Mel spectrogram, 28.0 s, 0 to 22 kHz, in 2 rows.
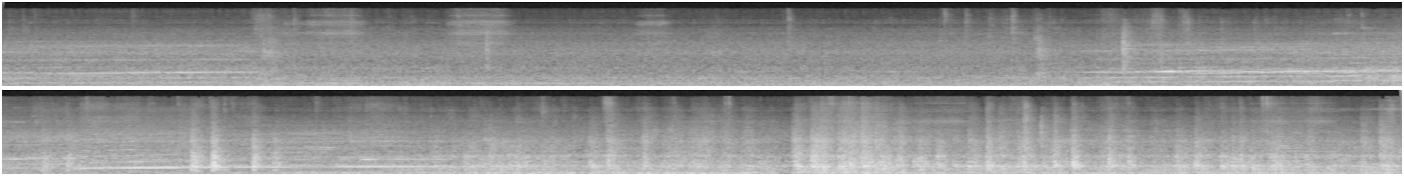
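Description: Interior running sound of a Toei 6300 series train with Mitsubishi GTO-VVVF traction control: the inverter and motors whine in rising tones as the train accelerates, and wheel and rail noise grows louder. In the last third it runs at speed with a steady rumble and sharp clicks from rail joints.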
